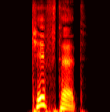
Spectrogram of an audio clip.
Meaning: inflection of kiffen: 1. second-person plural preterite 2. second-person plural subjunctive II
- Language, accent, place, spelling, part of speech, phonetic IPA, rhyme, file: German, Germany, Berlin, kifftet, verb, [ˈkɪftət], -ɪftət, De-kifftet.ogg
